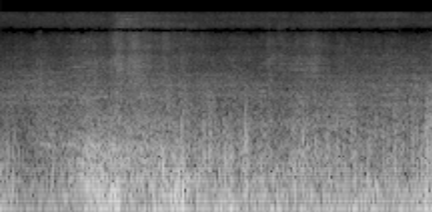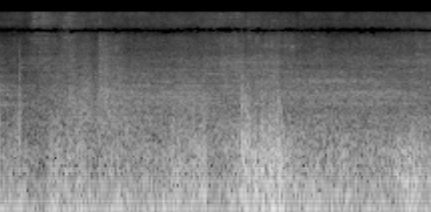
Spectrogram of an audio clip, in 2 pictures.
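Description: BNSF double-stack intermodal freight train running past, a steady low, dense rolling noise of the train on the rails that grows louder about a second in.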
